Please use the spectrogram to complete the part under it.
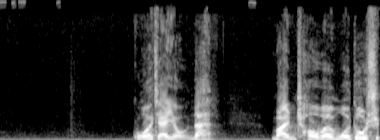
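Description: A young woman speaks sharply and angrily close by.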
